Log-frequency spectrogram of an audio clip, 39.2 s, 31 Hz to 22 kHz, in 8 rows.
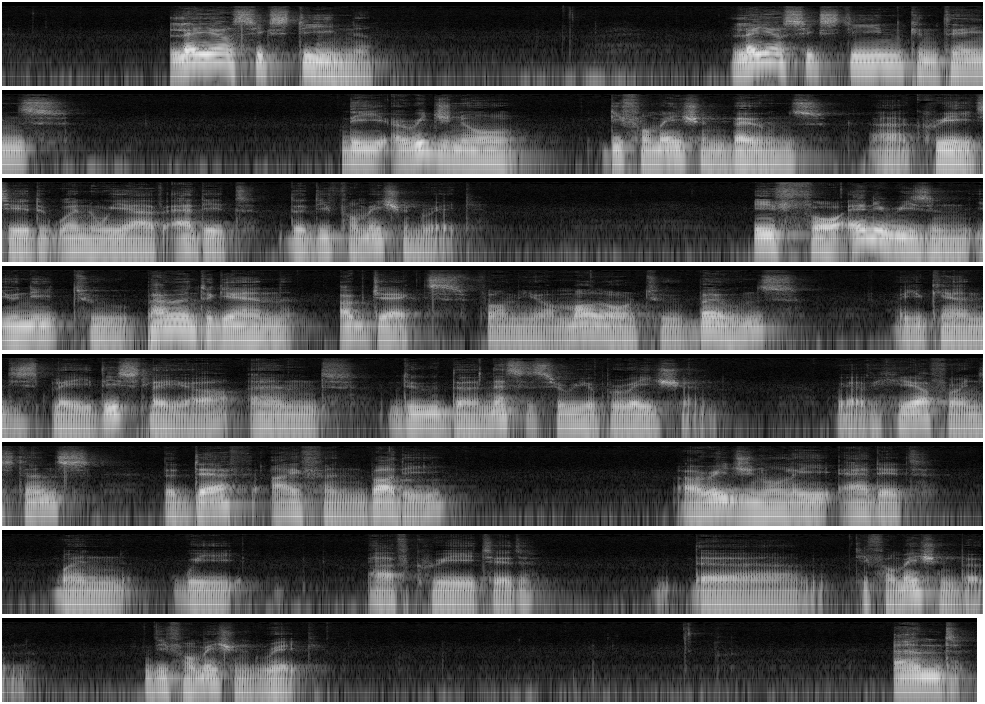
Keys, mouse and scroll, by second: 0.9 click, 3.7 middle click, 21.1 middle click, 22.6 middle click, 24.0 right click, 26.5 middle click.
